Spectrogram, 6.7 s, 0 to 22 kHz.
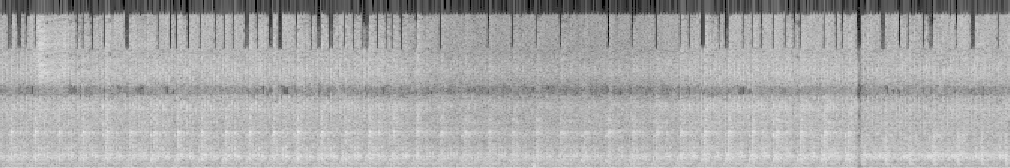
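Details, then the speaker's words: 6.5L Chevy diesel that had a knocking/popping sound, after replacing a bent pushrod at the second valve from the back. Even, steady idle clatter of about three beats a second with no knock or pop. Running healthy. "so there you have it I guess it was the push route after all I got a new one put in there"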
